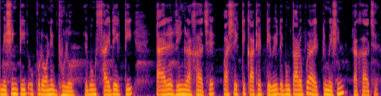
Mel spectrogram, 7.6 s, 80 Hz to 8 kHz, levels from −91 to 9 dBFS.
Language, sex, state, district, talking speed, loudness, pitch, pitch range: Bengali, male, West Bengal, Alipurduar, 175 wpm, -14 LUFS, 140 Hz, 130-145 Hz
